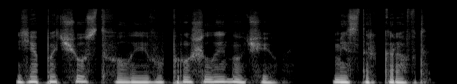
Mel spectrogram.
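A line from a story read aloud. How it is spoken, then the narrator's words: Whispered. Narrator (Russian): прошептала Карлотта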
